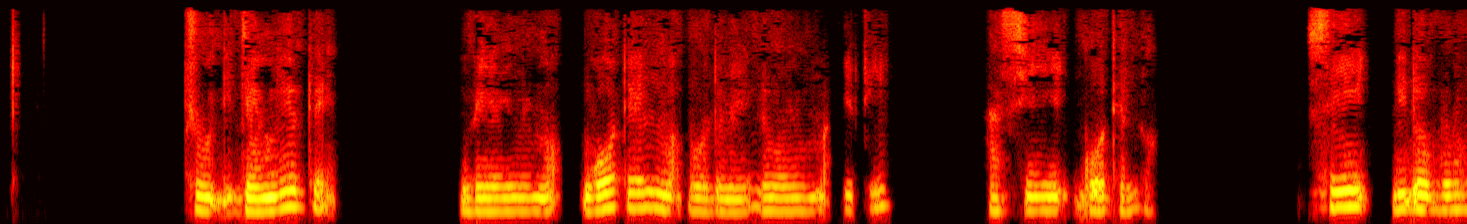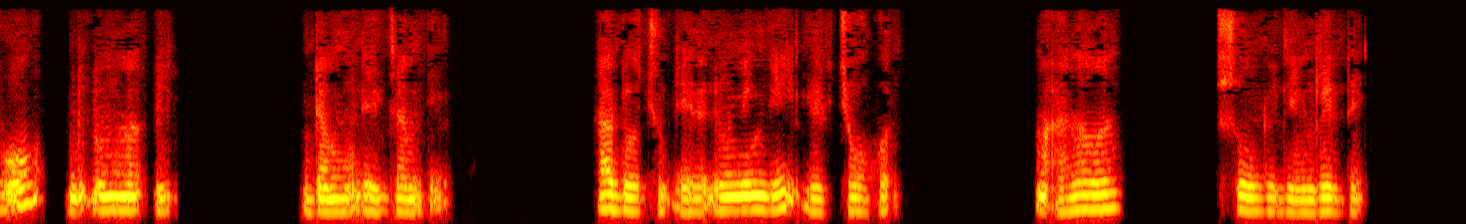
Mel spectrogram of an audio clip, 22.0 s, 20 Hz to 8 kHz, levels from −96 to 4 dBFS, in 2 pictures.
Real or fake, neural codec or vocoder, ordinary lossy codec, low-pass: fake; codec, 16 kHz, 2 kbps, FreqCodec, smaller model; MP3, 32 kbps; 7.2 kHz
